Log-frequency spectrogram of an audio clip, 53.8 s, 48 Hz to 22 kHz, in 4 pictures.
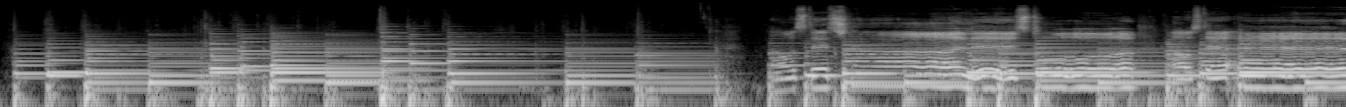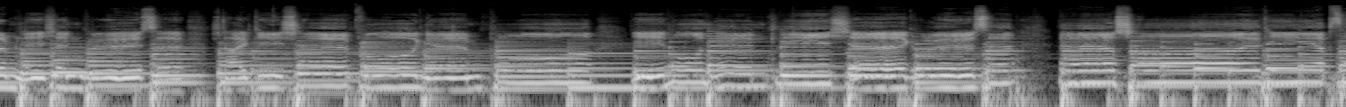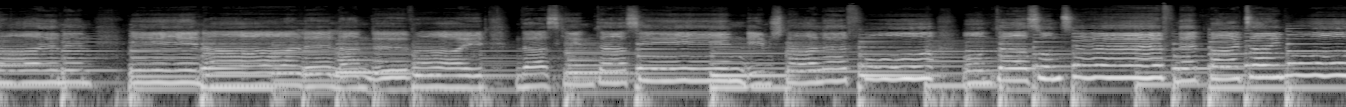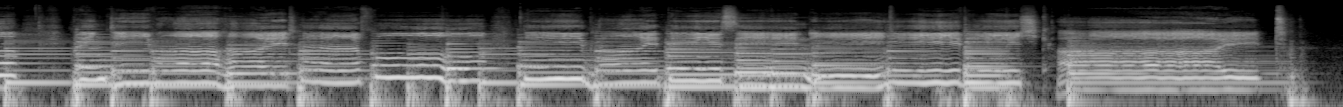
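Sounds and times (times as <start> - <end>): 
alto voice singing advent music: 0.0 - 53.4.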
